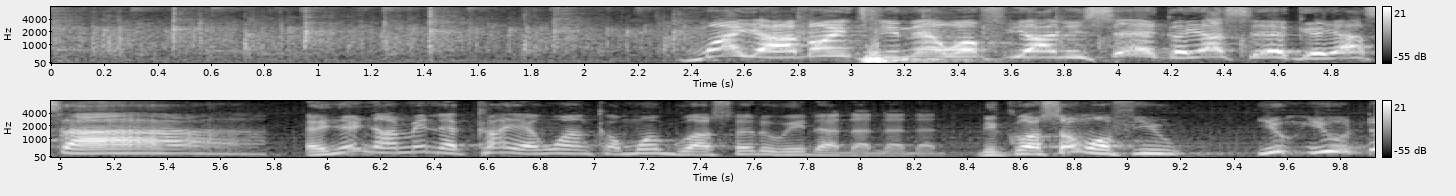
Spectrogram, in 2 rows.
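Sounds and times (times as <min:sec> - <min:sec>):
crowd clapping: 0:00.0 - 0:04.7
speech: 0:02.4 - 0:09.9.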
